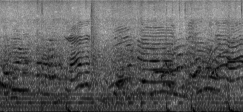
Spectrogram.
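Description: Several children's voices shouting and chattering excitedly over background music with a steady beat.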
